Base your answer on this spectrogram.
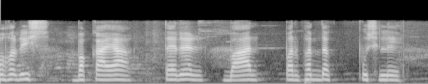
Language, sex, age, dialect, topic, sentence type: Magahi, female, 18-24, Northeastern/Surjapuri, banking, statement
